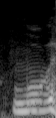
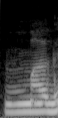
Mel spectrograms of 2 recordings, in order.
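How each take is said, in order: First: मुग with the u of put; wrong oo vowel. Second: मग with an uh sound, not oo; short uh vowel. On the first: Teacher asking if mug is said this way, oo vowel. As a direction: mispronounce mug as मुग, moog. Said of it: "मुग है क्या?". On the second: Teacher giving the correct sound of mug, uh vowel. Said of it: "मग है". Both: Shown as a demonstration.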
